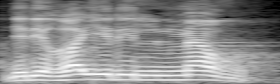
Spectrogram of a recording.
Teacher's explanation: Ghairil ma, mim nipis, ghain yang tebal.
